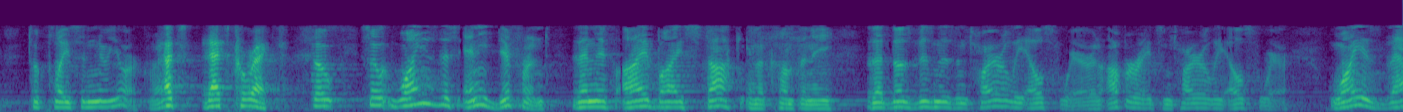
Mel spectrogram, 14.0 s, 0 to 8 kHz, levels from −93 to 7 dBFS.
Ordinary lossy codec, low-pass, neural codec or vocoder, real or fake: AAC, 16 kbps; 7.2 kHz; none; real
